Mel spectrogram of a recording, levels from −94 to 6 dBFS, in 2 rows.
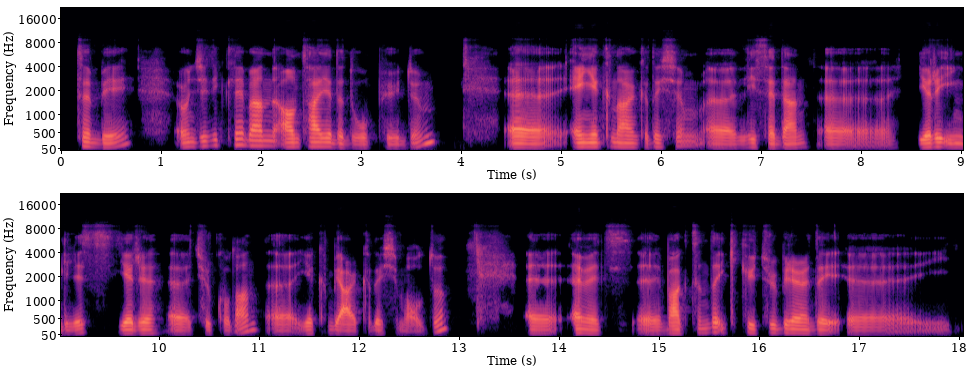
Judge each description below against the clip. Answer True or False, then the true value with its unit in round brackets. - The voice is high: False (100 Hz)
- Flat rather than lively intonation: False (3.2 semitones)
